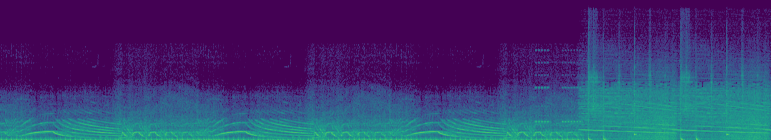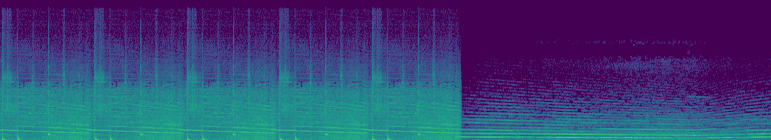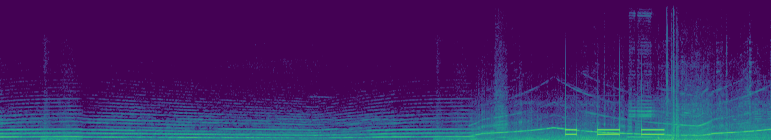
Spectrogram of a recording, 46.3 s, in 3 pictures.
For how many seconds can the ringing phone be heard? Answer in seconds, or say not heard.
3 s.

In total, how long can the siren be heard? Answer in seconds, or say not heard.
46 s.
